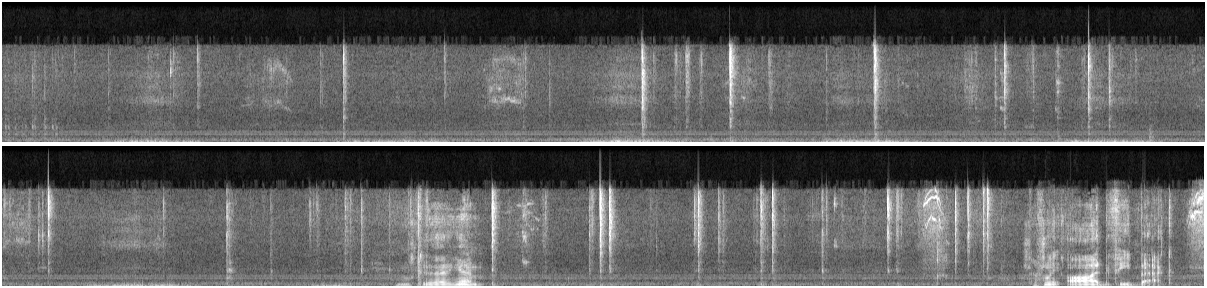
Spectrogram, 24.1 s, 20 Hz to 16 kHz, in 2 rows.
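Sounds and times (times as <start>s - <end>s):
faint steady hum: 0.0s - 24.0s
low rushing swell: 5.6s - 12.0s.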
